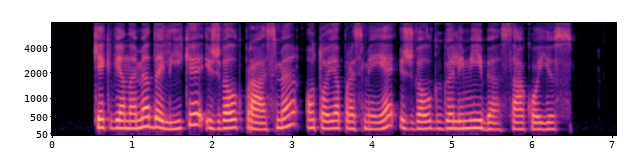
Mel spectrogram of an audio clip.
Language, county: Lithuanian, Panevėžys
